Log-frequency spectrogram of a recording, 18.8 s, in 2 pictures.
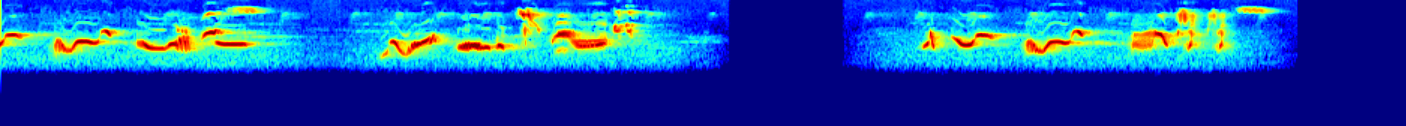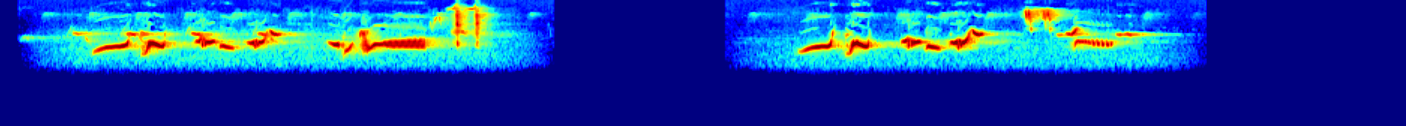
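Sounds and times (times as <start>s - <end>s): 
bird twittering chirps: 0.0s - 1.8s, 2.4s - 4.3s, 6.1s - 8.5s, 9.6s - 12.7s, 14.7s - 17.2s.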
